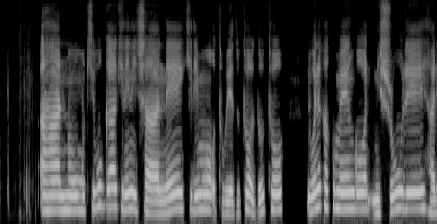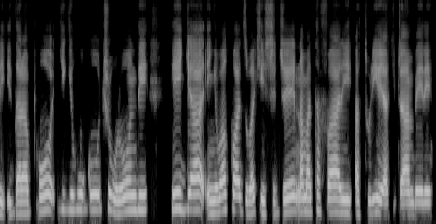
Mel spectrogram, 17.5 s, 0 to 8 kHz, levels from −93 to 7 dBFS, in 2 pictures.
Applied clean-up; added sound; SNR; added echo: none; none; none; none.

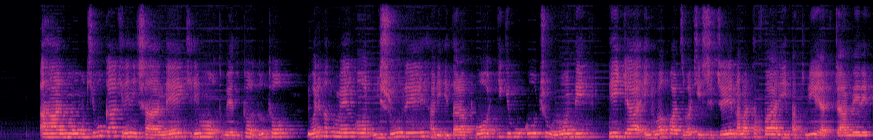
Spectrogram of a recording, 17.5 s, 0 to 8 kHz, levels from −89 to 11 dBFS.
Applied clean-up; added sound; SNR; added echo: neural separator model SepFormer DNS4.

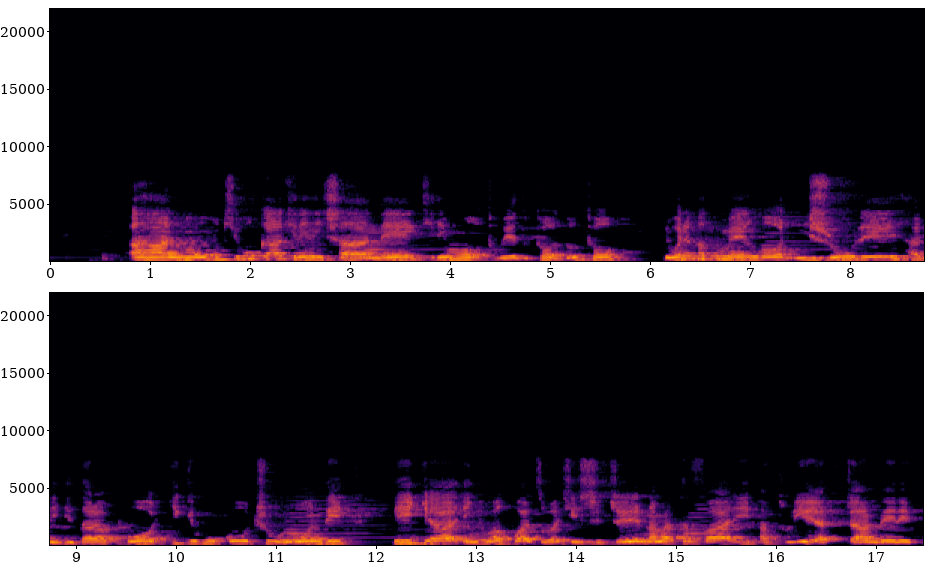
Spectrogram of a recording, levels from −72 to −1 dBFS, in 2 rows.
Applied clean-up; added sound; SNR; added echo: classical method WPE with log-MMSE.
